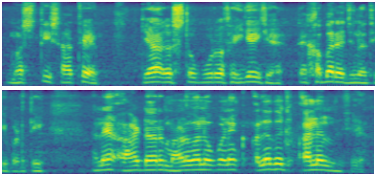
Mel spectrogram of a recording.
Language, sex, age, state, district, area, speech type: Gujarati, male, 18-30, Gujarat, Junagadh, rural, spontaneous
